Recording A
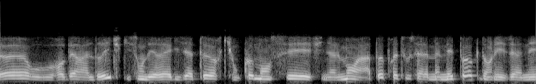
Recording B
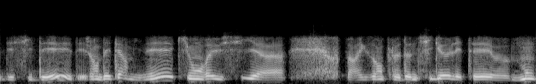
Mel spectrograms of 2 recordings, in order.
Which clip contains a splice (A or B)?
B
